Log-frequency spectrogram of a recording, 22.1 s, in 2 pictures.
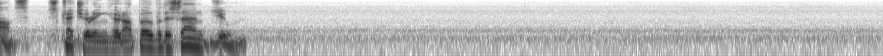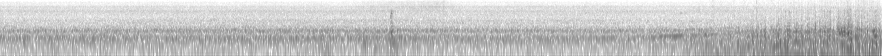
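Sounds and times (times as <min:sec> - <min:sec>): car engine idling: 0:18.9 - 0:22.0.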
